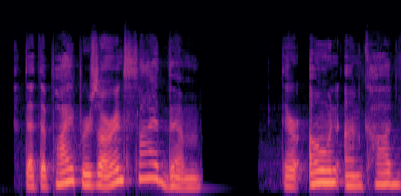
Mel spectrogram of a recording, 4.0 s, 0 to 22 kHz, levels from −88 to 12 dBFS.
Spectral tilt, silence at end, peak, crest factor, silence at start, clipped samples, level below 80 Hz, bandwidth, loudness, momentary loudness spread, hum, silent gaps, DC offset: -6.5 dB/octave; 0 s; -8 dBFS; 16 dB; 0.25 s; under 0.1%; -74 dBFS; 11.5 kHz; -23 LUFS; 8 LU; none; 2.40-2.58 s; under 0.1%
